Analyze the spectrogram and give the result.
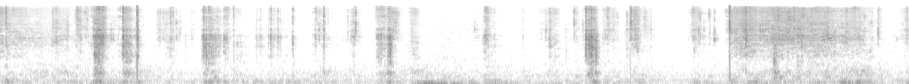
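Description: A metal dip pen nib scratches across a flat sheet of textured Korean paper on a table, writing letters in ink. The sound is a series of short, bright, dry scratches and taps with quiet pauses between strokes. A longer, hissing scrape ends the clip.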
